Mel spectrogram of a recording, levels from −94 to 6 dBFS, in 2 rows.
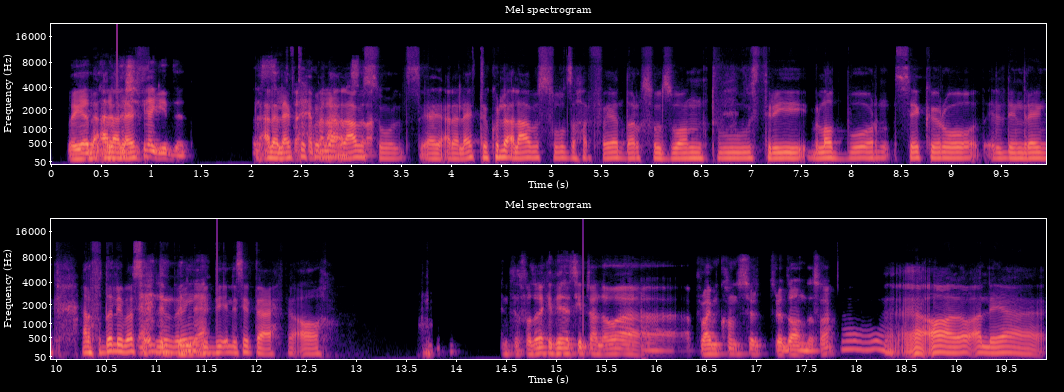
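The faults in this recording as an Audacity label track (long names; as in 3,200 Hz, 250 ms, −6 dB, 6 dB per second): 0.660000	0.660000	click −5 dBFS
3.770000	3.770000	drop-out 2.1 ms
11.610000	11.610000	click −9 dBFS
15.270000	15.270000	click −9 dBFS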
